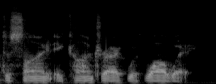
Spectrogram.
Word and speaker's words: Huawei: this by the way is it Hui wuwei Huawei Huawei that's right like which controls 30%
